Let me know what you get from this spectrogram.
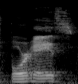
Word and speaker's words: Borges: We call them Borges, or but I'm pretty sure it's Borges. Borges.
